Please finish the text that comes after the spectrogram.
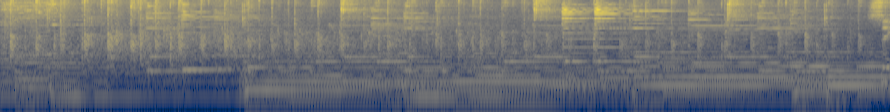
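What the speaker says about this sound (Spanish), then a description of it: "Fuerte los aplausos." A quinceañera crowd applauds steadily as guests are welcomed in, the clapping blended with loud continuous music throughout.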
